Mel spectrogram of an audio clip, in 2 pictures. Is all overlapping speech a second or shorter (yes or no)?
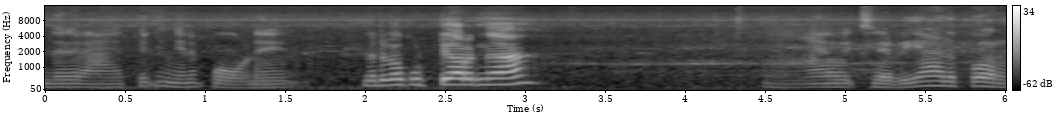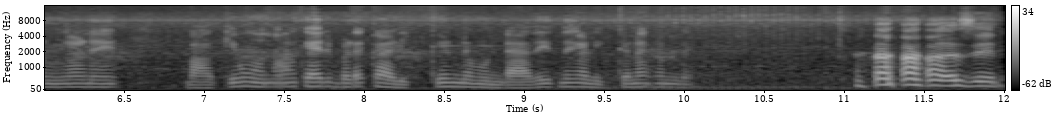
yes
